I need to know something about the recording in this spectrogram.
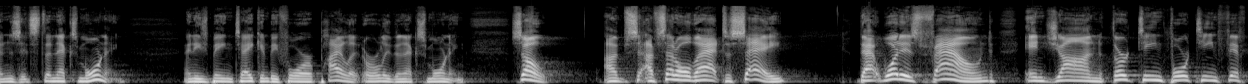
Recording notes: Sunday night message at Northeast Baptist Church, Danbury, CT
